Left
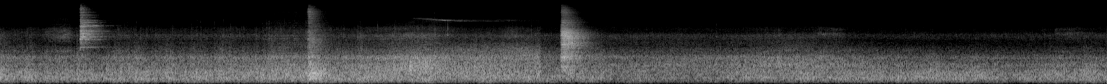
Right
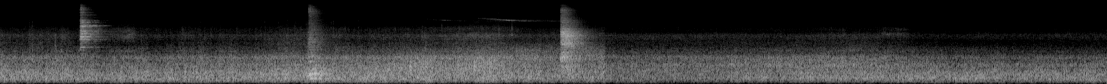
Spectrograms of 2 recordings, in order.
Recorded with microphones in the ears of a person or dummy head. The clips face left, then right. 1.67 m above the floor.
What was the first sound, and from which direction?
Cutlery clinking, 5° left (ahead or behind).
